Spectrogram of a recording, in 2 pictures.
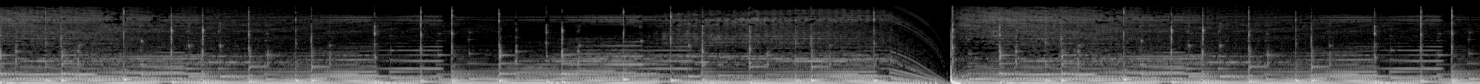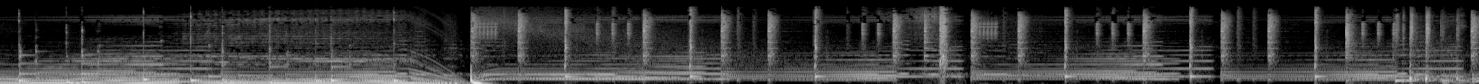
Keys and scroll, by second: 0.0-0.3 typing, 2.1 l, 5.1 k, 9.3 r, 13.7 e, 16.3-17.8 typing, 21.7 m, 22.7-23.7 typing, 23.7 Return, 26.8 typing, 28.5-29.3 typing.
